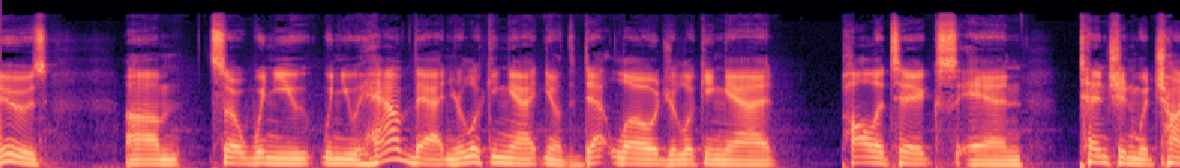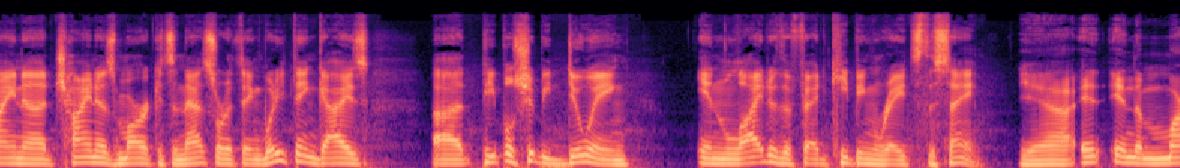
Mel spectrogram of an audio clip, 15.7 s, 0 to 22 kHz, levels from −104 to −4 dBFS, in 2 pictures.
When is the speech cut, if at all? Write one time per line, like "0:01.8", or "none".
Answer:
none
